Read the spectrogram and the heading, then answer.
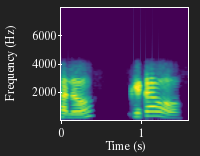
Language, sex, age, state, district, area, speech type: Malayalam, female, 30-45, Kerala, Kollam, rural, conversation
